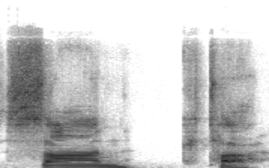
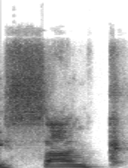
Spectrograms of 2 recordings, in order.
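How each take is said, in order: First: SANCTA split after the N, "san, cta", very slowly; Latin syllable split. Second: SANCTA broken after the K, "sanc, ta", drawn out; English-style syllable split. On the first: Teacher correcting English speakers, slow split "san-cta". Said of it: "Well, it's not". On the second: Teacher showing learners the English habit, wrongly split "sancta". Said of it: "We would say". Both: Shown as a demonstration.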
